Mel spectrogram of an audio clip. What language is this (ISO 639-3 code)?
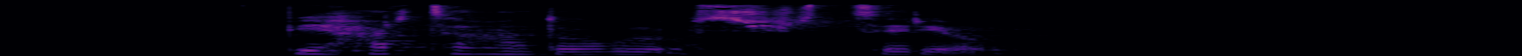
mon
